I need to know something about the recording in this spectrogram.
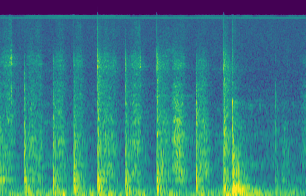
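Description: Chalk taps and scrapes on a chalkboard.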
